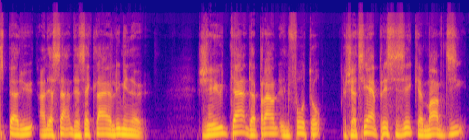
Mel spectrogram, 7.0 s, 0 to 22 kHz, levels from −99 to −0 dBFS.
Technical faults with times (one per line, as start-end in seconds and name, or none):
none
